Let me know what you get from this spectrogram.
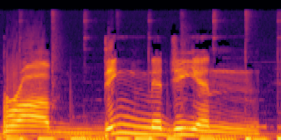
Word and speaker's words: Brobdingnagian: Brobdingnagian.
